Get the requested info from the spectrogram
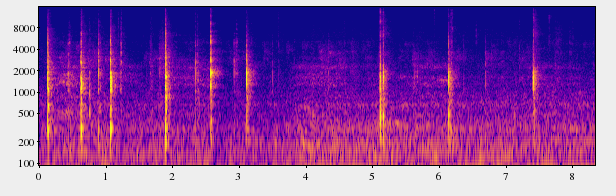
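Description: Hands unboxing a setting spray: about ten sharp clicks and taps at irregular intervals as the box and its packaging are handled and opened, coming closer together in the first three seconds.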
